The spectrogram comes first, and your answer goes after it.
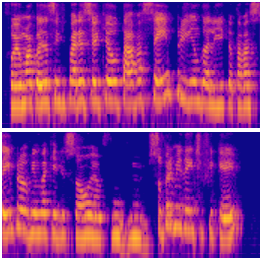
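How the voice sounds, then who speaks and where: A woman with a high pitch speaks at a fairly quick pace with hardly any pauses. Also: ordinary pitch variation. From southern Brazil, Porto Alegre. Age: 30s. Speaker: beauty pageant winner and cultural center founder. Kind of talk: interview.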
